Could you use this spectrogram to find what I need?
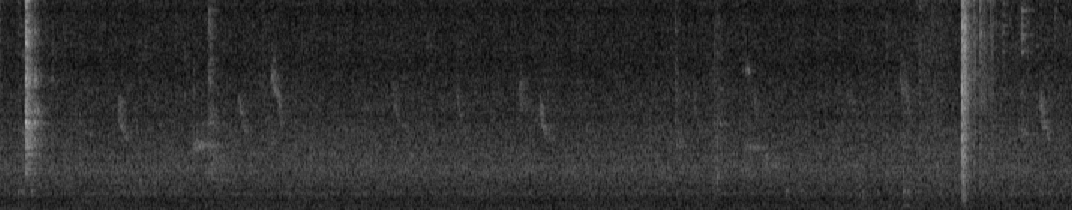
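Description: Small metal tools click and scrape.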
